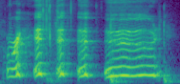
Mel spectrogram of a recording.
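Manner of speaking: high word broken up by laughter; giggly, high-pitched mock offense; laughing. Real, not acted. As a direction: laugh right through the drawn-out word. Laughing at her blunt message.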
